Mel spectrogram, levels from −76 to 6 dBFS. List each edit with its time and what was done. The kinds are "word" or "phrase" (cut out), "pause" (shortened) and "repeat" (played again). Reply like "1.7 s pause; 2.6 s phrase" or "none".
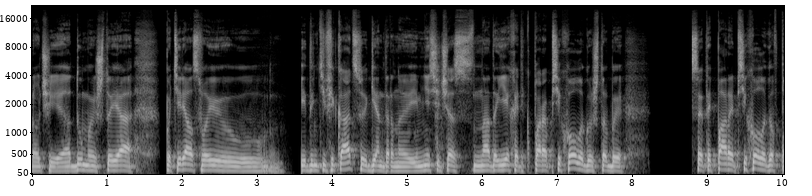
none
